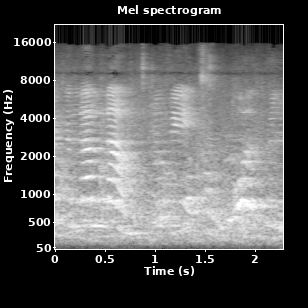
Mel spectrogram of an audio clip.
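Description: Children talking and calling out in high voices, over a background of crowd chatter, the loudest call about half a second in.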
